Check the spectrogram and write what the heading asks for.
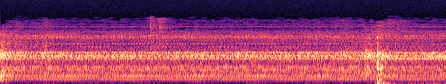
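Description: Faint steady electrical hum in a quiet room, with one short soft knock about three-quarters of the way through.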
